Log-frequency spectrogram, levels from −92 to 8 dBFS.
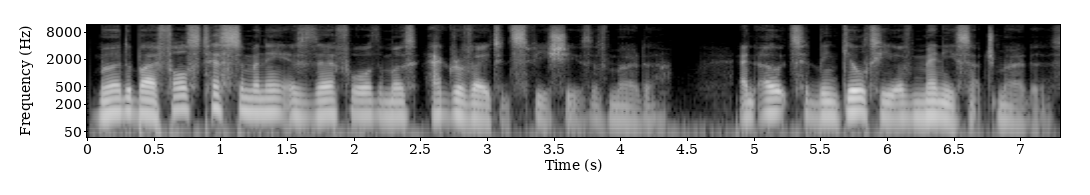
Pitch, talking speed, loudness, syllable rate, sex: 110 Hz, 175 wpm, -20 LUFS, 5.8 syllables/s, male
